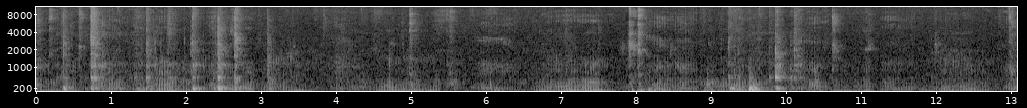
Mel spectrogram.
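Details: Woody, a pet cat indoors, purring as someone talks to him; a steady low rumble pulsing in long bursts of a few seconds each, with handling rustles and brief background noises.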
